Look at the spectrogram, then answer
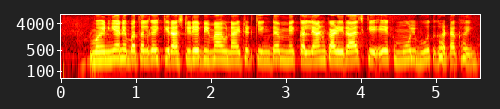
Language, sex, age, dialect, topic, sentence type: Magahi, female, 31-35, Western, banking, statement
